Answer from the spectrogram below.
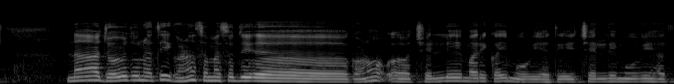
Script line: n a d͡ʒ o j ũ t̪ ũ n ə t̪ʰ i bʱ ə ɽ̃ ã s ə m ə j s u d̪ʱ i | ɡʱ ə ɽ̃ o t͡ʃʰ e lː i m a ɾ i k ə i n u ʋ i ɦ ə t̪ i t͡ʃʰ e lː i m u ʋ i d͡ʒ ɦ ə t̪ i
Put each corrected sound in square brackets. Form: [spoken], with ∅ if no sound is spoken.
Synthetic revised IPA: n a d͡ʒ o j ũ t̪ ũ n ə t̪ʰ i [ɡʱ] ə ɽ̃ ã s ə m ə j s u d̪ʱ i | ɡʱ ə ɽ̃ o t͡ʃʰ e lː i m a ɾ i k ə i [m] u ʋ i ɦ ə t̪ i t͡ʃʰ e lː i m u ʋ i [∅] ɦ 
